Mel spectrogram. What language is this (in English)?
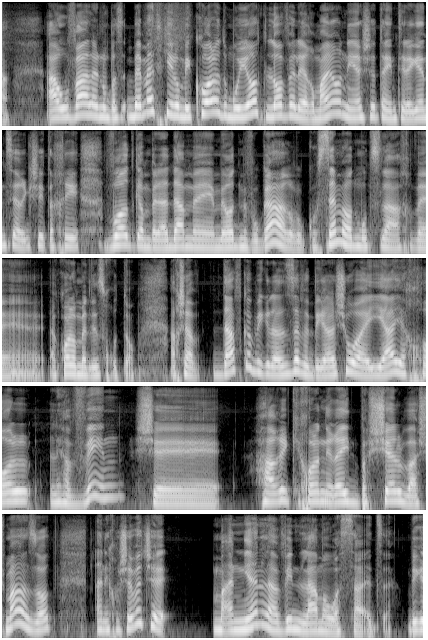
Hebrew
